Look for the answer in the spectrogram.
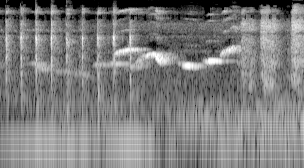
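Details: Female White-rumped shama of the Aceh type from Ujong Pancu, Aceh: a run of dry, rapid ticking clicks, then several short, sweet whistled notes that slur up and down, with a low steady hum underneath.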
